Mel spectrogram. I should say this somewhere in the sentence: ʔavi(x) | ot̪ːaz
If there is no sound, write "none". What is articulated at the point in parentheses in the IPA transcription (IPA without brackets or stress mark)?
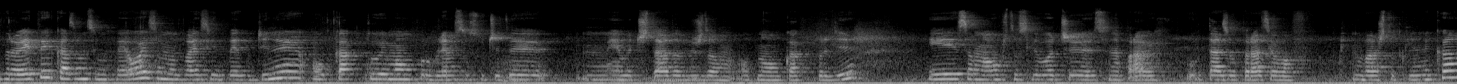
x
